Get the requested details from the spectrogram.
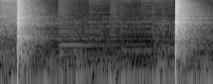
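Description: Two sharp, loud whip strikes landing on bare buttocks as a whip is tested, about two seconds apart, each a crisp crack that fades quickly, with quiet low background between them and no talking.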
